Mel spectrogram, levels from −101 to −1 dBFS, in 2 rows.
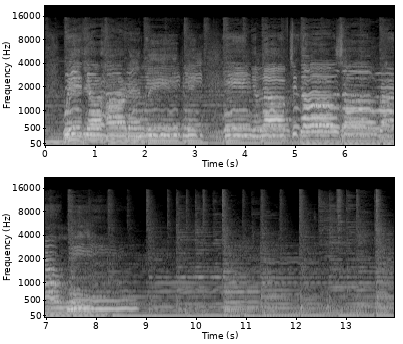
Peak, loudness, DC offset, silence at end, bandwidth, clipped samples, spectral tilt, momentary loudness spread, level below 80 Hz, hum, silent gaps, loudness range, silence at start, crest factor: -12 dBFS; -29 LUFS; under 0.1%; 0 s; 15.5 kHz; under 0.1%; -6.5 dB/octave; 17 LU; -40 dBFS; none; none; 14 LU; 0 s; 16 dB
